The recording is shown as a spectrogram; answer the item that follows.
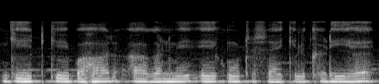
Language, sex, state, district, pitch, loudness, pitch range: Hindi, male, Uttar Pradesh, Saharanpur, 130 Hz, -14 LUFS, 125-135 Hz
